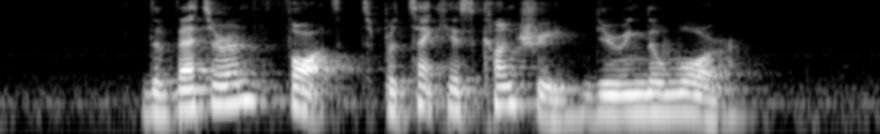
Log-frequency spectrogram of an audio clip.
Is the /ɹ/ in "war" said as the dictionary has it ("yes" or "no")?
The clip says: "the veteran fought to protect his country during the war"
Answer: yes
